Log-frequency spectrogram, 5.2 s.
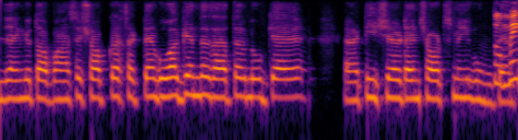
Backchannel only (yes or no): no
